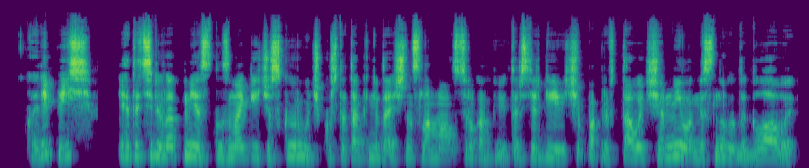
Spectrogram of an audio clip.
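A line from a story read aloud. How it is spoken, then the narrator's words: Snorted. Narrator (Russian): хмыкнул брат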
